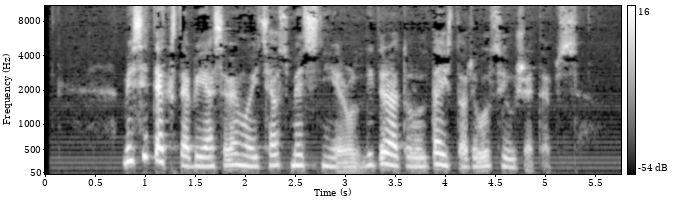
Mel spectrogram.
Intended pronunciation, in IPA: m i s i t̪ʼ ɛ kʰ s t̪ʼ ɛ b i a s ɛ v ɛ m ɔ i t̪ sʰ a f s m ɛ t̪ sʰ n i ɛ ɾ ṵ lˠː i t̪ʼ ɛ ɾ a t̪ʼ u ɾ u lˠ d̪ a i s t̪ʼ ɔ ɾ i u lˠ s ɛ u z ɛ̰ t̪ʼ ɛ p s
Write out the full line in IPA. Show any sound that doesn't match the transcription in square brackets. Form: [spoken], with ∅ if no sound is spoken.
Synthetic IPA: m i s i t̪ʼ ɛ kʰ s t̪ʼ ɛ b i a s ɛ v ɛ m ɔ i t̪ sʰ a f s m ɛ t̪ sʰ n i ɛ ɾ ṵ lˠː i t̪ʼ ɛ ɾ a t̪ʼ u ɾ u lˠ d̪ a i s t̪ʼ ɔ ɾ i u lˠ s [i] u [ʒ] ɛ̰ t̪ʼ ɛ p s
